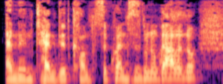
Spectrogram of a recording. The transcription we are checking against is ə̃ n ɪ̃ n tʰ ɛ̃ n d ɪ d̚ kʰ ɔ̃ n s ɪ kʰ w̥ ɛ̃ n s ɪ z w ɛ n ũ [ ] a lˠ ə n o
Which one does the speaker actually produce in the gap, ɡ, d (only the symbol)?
ɡ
